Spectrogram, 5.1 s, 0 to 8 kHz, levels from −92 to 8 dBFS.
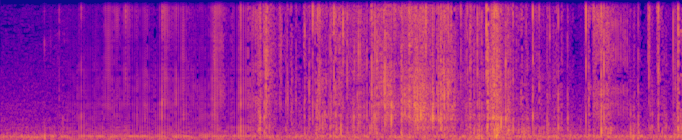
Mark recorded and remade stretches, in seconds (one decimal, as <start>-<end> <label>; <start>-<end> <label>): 0.0-0.5 recorded; 0.5-1.9 remade; 1.9-5.1 recorded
